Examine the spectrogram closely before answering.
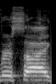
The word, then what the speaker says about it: Versailles: gosh oh my gosh it starts with a V rhymes with air PSI the Versailles treaty did the Treaty of Versailles get ratified by the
